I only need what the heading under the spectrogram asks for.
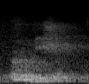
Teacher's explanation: pronunciano la D, quando noi invece a Napoli l'abbiamo trasformata diciamo, la pronunciamo R, per cui chiaramente succede questo rotagismo, per cui la D diventa R, quindi rudice, il 12. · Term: rotacismo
